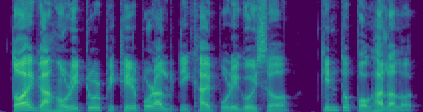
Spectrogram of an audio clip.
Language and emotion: Assamese, neutral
